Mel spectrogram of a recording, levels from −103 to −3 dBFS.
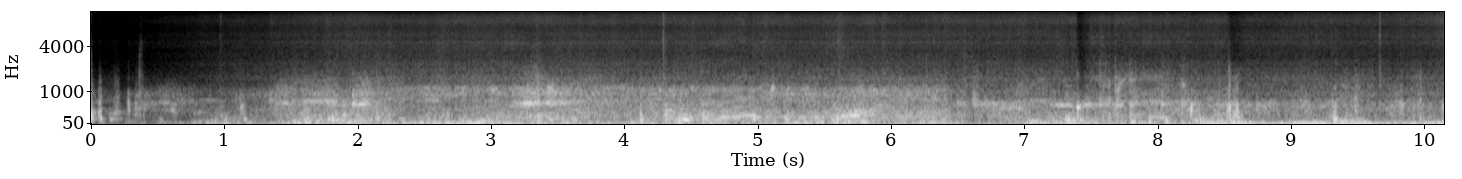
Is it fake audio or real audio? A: fake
